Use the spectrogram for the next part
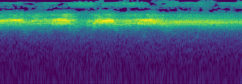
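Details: Japanese summer cicadas, males singing by tymbal, give a dense, piercing buzz with faint pulsing surges and a short dip in loudness midway.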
